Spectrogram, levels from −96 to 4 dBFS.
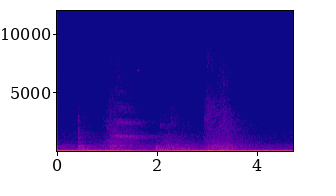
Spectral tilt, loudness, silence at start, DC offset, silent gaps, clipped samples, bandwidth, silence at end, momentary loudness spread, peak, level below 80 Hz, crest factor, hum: -8 dB/octave; -56 LUFS; 0 s; under 0.1%; none; under 0.1%; 4.5 kHz; 0 s; 5 LU; -30 dBFS; -52 dBFS; 16 dB; none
